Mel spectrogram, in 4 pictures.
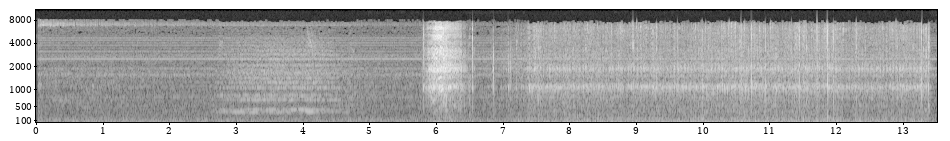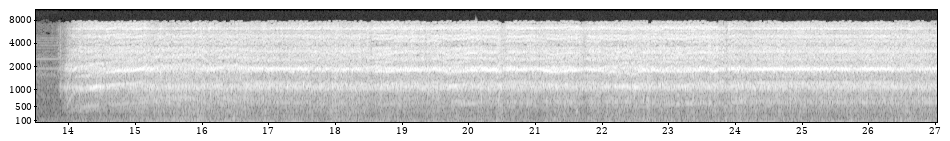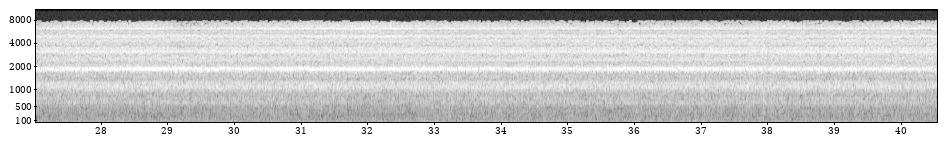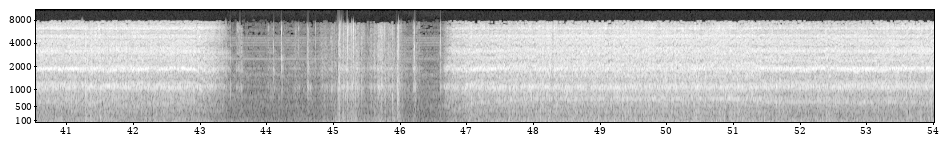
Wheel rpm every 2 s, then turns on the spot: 0, 0, 0, 10, 20, 20, 20, 130, 160, 160, 160, 160, 160, 160, 160, 160, 160, 160, 160, 160, 160, 100, 10, 80, 160, 160, 160.
6-14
